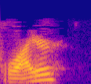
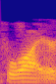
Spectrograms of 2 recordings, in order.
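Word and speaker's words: Lyre: I think their name is pronounced Liar.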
